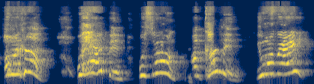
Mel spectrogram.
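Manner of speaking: high, loud, fast panicked rush; mock a frantic friend freaking out; a friend panicking high and fast on the phone. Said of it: "as opposed to her being like".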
